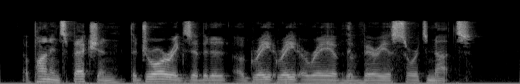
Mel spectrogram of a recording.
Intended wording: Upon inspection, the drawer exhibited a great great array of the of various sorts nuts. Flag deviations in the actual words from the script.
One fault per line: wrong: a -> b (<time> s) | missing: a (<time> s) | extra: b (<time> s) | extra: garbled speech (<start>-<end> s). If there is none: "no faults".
no faults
